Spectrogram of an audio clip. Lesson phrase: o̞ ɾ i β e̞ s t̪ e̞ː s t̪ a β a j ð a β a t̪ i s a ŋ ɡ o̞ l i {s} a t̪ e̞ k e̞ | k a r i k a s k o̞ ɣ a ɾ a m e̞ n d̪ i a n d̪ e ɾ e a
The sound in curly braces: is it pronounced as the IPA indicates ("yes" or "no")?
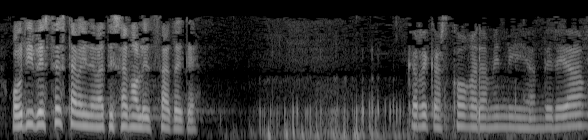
no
